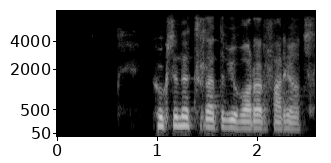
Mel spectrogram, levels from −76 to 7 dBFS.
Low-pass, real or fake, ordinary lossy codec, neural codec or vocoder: 7.2 kHz; real; Opus, 16 kbps; none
